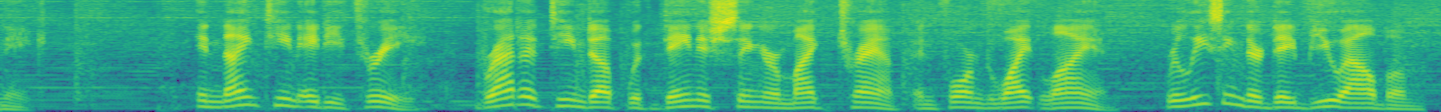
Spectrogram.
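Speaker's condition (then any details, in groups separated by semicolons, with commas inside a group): No condition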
